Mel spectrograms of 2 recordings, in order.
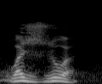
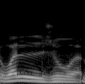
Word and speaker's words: والجوع: والجوع لما نقول والجوع، والجوع ما لفظنا اللام، الجيم من الأحرف اللي بتلفظ معها اللام، شو بتصير؟ والجوع، من الخوف والجوع.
